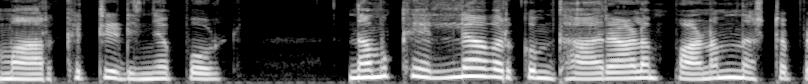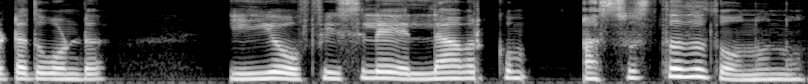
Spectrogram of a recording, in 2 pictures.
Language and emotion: Malayalam, sad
